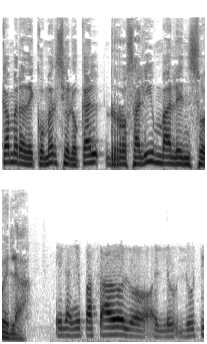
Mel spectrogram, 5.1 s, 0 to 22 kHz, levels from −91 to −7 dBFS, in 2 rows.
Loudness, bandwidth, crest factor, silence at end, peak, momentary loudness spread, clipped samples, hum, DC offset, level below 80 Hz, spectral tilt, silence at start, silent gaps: -18 LUFS; 15 kHz; 14 dB; 0 s; -4 dBFS; 11 LU; under 0.1%; none; under 0.1%; -52 dBFS; -6.5 dB/octave; 0 s; none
